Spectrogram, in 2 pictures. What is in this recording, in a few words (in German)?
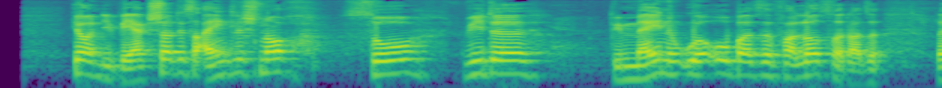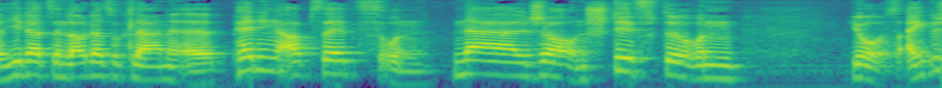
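pfennigsabsaetze naegel stifte, O-Ton Hunsrück; Külz (Hunsrück); Pfennigsabsätze, Nägel, Stifte; Schuhmacherei; Schuhmacherei Ernst Conrad, Külz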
